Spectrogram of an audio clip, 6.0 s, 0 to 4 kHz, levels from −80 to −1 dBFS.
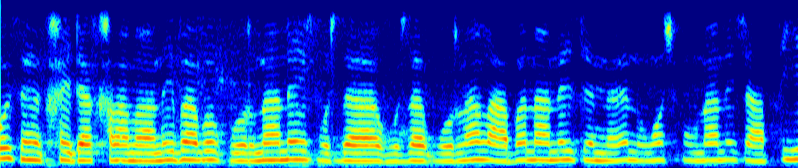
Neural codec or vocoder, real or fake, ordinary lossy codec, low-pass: codec, 16 kHz in and 24 kHz out, 1 kbps, XY-Tokenizer; fake; none; 3.6 kHz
